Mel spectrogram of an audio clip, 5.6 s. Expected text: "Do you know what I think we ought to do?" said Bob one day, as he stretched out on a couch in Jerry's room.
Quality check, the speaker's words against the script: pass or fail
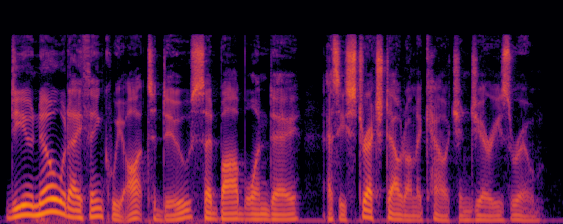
pass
